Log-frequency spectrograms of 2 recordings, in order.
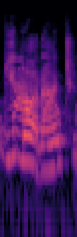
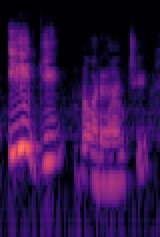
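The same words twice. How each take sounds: First: IGNORANTE with a nasal start, "inguinorante"; mistaken nasal pronunciation. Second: IGNORANTE slowly, pure I, "i-gui-no-RAN-te"; correct oral vowel. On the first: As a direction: say IGNORANTE as if it began with IN. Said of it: "ignorante não". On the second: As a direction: break IGNORANTE after a clean, non-nasal IG. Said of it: "É ignorante". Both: Shown as a demonstration.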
